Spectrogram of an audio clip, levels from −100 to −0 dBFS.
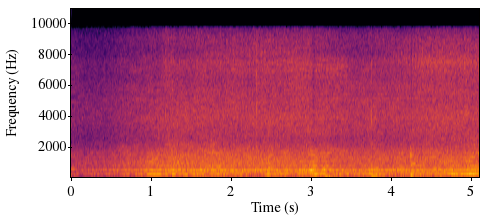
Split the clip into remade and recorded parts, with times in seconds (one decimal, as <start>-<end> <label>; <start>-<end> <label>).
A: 0.0-5.1 recorded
